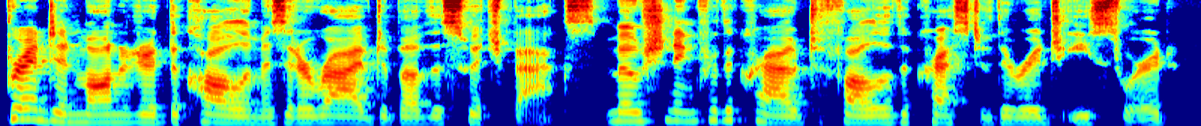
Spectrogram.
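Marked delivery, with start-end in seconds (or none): none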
